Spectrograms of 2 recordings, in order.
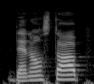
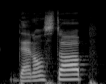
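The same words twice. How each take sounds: The two takes are said the same way.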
